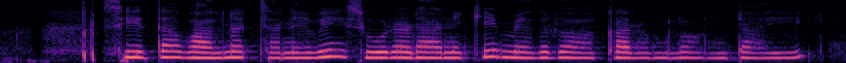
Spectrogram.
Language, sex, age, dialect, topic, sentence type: Telugu, female, 18-24, Telangana, agriculture, statement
